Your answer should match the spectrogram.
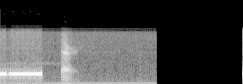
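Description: A single steady telephone ring tone sounds for under a second, loud, like a line ringing through a handset, followed by a brief click and faint line hiss before silence.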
